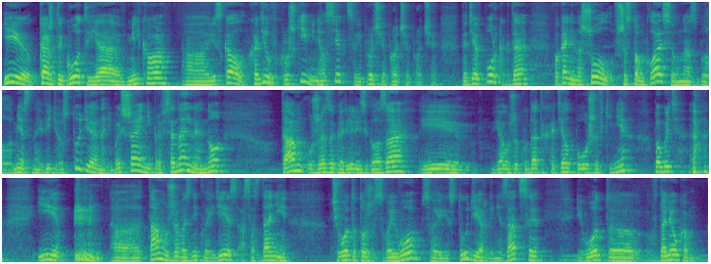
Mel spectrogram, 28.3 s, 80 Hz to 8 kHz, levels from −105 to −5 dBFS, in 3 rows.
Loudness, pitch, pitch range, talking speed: -26 LUFS, 145 Hz, 125-170 Hz, 140 wpm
